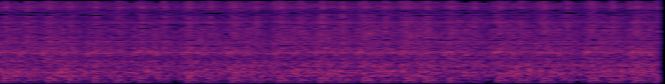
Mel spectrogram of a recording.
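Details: Honda Beat injection scooter CVT after repair and reassembly: even, steady whirr from the belt drive with no knocking or rattling; the CVT now runs smooth and quiet.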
